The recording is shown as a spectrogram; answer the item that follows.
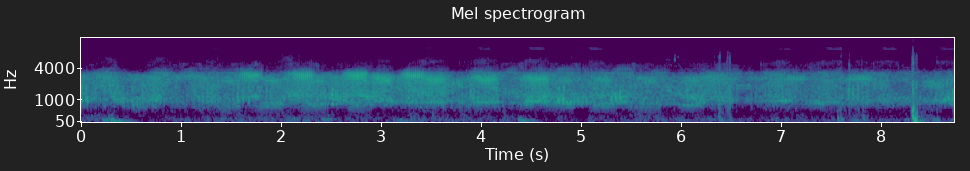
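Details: Night chorus of paddy frogs in Echizen, Fukui, Japan, 12 June 2021, several species together; a run of loud repeated croaks, nearly two per second, rises over the background chorus, ending with a sharp click.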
